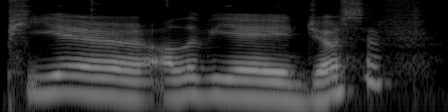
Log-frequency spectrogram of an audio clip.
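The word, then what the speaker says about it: Pierre-Olivier Joseph: It is Pierre Olivier Joseph. Did I do that right? Yeah. It's a very French pronunciation.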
